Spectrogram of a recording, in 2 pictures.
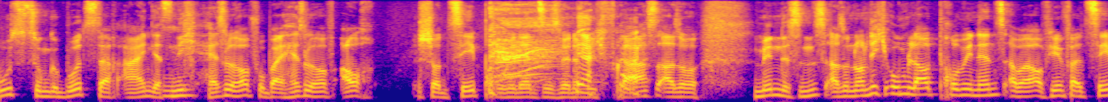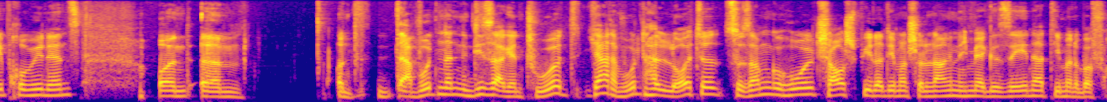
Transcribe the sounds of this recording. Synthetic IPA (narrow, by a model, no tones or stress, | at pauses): uːst͡sʊmɡəbʊɐt͡staːkʔa̰ɪnjɛt͡stnɪçthɛs̬l̩hɔfv̥obaɪɦɛs̬l̩hɔfʔaʊx | ʃoːnt͡seːpʁ̥ominɛnt͡sɪstv̥ɛnduumɪçfʁ̥aːkstʔalzomɪndəstn̩sʔalzonɔχnɪçtʔʊmlaʊt̚pʁ̥ominɛnt͡sʔaːbɐaʊfjeːdn̩falt͡seːpʁ̥ominɛnt͡sʔʊntʔɛːm | ʔʊntd̥aːvʊɐdn̩danɪndiːzɐaɡɛntʰuːɐjaːdaːvʊɐdn̩ɦaltlɔʏtʰət͡suzamənɡəɦoːltʃaʊʃpiːlɐdiːmanʃoːnlaŋənɪçtmeːɐɡəzeːənhat̚d̥iːmanʔaːbɐf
